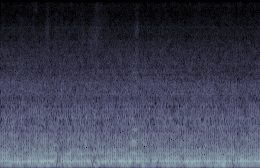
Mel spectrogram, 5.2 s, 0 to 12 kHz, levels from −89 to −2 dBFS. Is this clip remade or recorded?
remade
